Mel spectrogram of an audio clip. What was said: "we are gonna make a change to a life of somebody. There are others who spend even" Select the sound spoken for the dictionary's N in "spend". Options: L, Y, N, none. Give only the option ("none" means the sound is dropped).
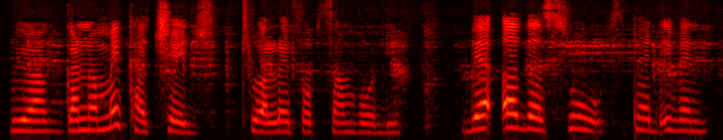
none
